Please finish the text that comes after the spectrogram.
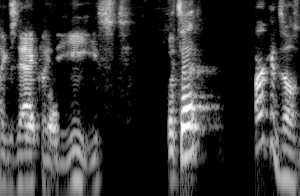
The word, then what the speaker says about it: Arkansas: all Kansas on my phone yeah well it's pronounced Arkansas so it says Southern U.S yes it is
